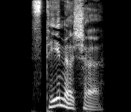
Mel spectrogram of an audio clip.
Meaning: inflection of sthenisch: 1. strong/mixed nominative/accusative feminine singular 2. strong nominative/accusative plural 3. weak nominative all-gender singular
- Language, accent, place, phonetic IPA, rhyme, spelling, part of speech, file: German, Germany, Berlin, [steːnɪʃə], -eːnɪʃə, sthenische, adjective, De-sthenische.ogg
